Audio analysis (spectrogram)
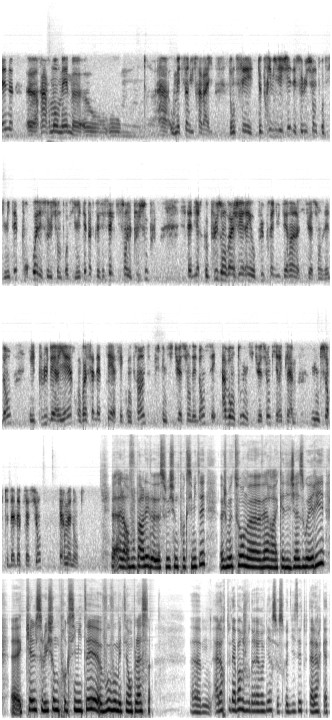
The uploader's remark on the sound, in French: Par téléphone. A l'occasion de la journée spéciale des aidants actifs sur Vivre FM.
